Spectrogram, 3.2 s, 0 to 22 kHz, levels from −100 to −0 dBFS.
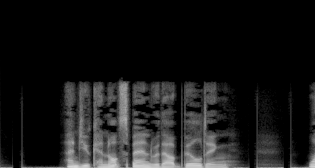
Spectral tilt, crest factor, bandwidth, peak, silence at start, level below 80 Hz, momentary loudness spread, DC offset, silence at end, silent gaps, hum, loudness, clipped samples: -6 dB/octave; 16 dB; 11.5 kHz; -10 dBFS; 0 s; -46 dBFS; 11 LU; under 0.1%; 0 s; 0.14-0.18 s, 2.49-2.53 s; none; -25 LUFS; under 0.1%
